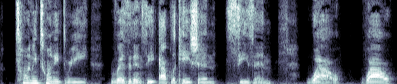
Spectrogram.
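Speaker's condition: No condition

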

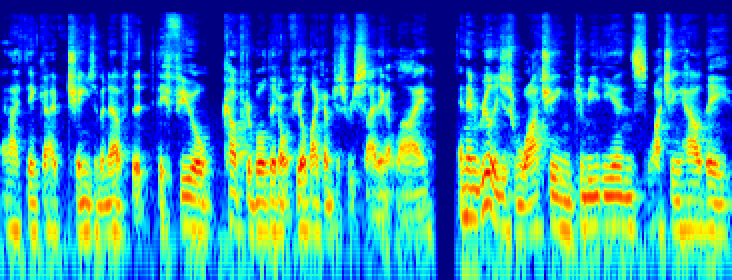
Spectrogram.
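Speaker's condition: Cleft lip and palate; speech classes in childhood

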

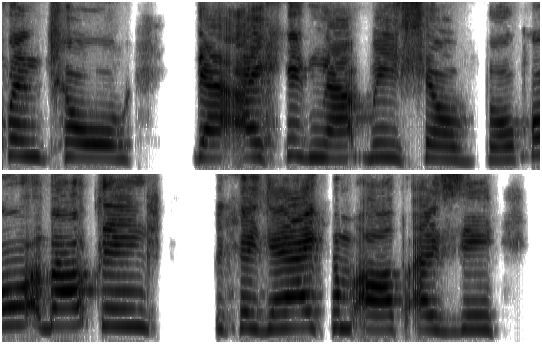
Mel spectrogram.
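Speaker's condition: Cerebral palsy; impaired speech

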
